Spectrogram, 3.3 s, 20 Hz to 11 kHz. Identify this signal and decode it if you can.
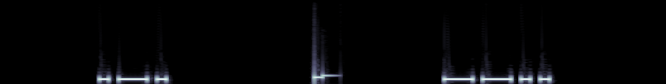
Morse code, heard as a keyed tone, about 25 wpm, 700 Hz. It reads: R Z
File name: Single Character (Letter:Number:Punctuation:Prosign) - Rapid-Fire - 25wpm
